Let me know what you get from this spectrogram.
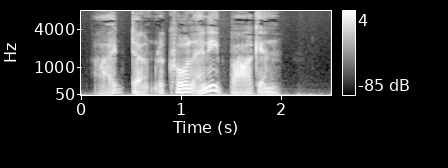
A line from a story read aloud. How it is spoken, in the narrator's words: said Ashcroft quietly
